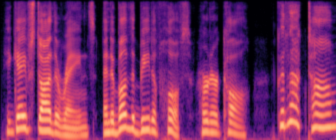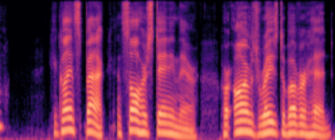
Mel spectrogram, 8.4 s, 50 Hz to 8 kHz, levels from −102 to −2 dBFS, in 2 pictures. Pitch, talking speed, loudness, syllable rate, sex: 165 Hz, 220 wpm, -19 LUFS, 5.7 syllables/s, male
